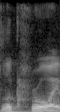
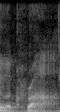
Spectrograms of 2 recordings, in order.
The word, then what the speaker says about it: LaCroix: or is it looks if you look it up on the website they have a pronunciation and it's lacroix but some people say lacrosse i never said look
